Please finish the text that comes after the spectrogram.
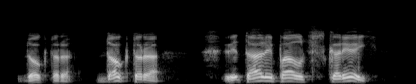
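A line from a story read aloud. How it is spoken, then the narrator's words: Shouting from upstairs. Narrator (Russian): кричал наверху Окунев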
